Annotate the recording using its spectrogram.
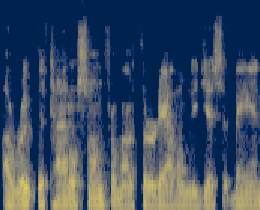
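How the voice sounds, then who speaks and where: A man speaks with a Georgia accent. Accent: southern US (Georgia). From US South, south Georgia. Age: 60s. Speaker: musician, retired teacher. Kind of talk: casual interview chat.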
